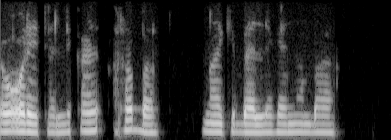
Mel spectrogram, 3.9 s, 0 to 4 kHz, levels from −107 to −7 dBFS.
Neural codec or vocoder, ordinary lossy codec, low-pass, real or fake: none; Opus, 32 kbps; 3.6 kHz; real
